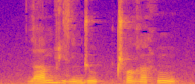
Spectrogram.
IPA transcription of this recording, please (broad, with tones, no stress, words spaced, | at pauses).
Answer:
ɡaː˨˥ mbiː˥˩zĩ˧˥˧nd͡ʒũ˥˩ | t͡ʃʼɔ̃˥˩ ʁã˥˩hũː˥˩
